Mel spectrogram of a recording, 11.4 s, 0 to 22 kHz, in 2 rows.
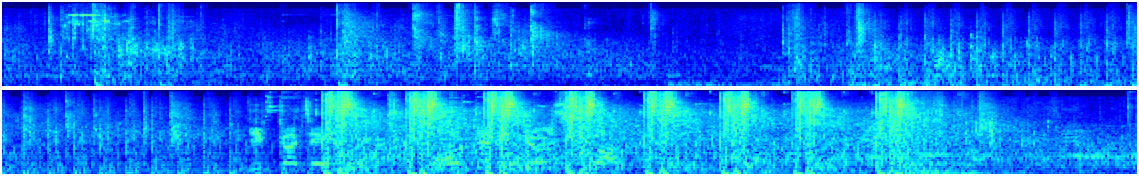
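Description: Battlefield 1 gameplay with a Selbstlader M1916 semi-automatic rifle brings sparse shots that build into rapid, evenly spaced cracks and fast bursts of gunfire, close and loud against a busy battlefield din.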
